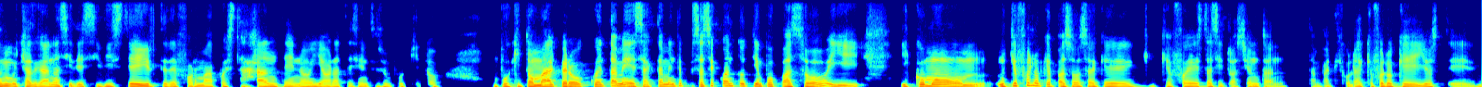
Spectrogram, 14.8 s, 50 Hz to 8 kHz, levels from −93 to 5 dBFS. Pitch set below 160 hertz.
Yes: medium, 140 Hz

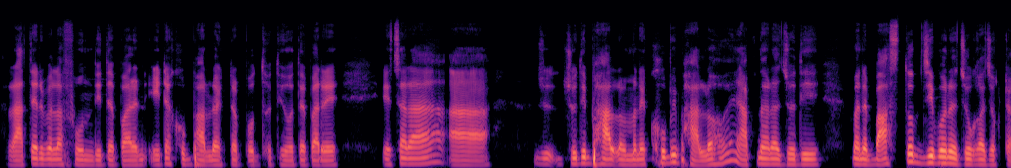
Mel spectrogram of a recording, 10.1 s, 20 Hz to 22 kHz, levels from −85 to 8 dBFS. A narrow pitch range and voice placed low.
No: average, 3.0 semitones; low, 120 Hz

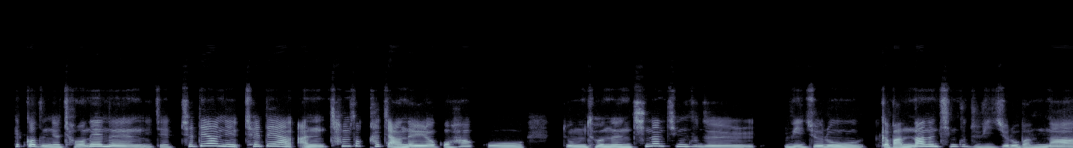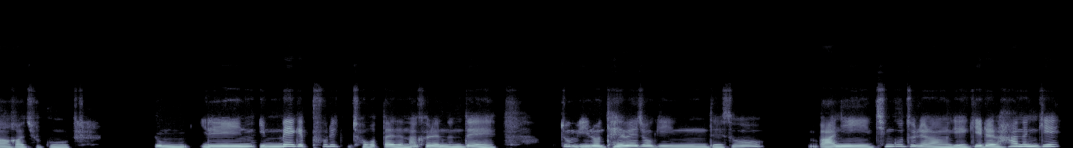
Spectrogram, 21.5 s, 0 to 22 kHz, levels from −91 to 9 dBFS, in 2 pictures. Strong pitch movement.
No: average, 4.5 semitones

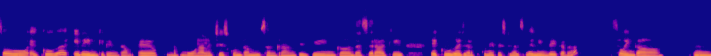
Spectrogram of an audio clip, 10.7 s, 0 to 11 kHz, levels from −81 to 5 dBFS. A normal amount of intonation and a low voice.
No: average, 3.4 semitones; high, 225 Hz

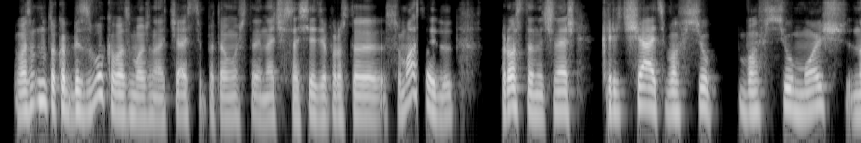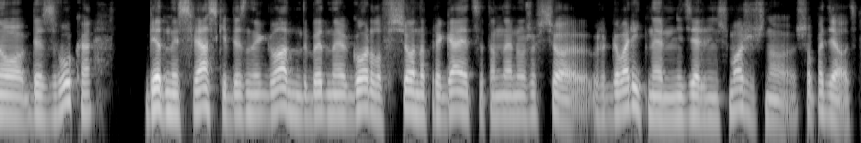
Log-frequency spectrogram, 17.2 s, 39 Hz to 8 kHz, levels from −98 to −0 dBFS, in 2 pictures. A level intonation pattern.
No: average, 3.1 semitones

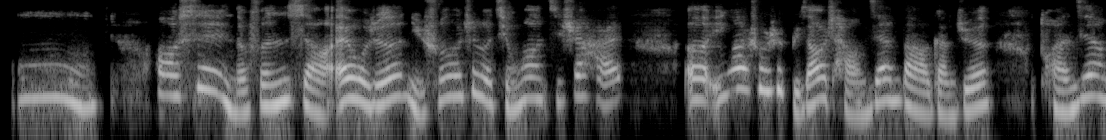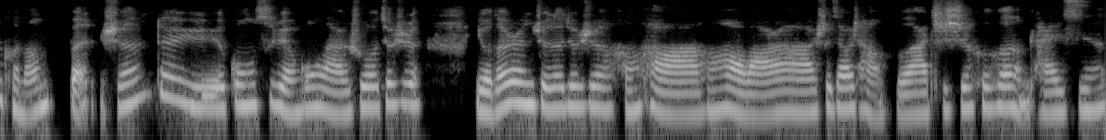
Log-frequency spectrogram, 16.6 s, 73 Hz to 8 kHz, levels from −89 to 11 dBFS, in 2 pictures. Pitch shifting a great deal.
Yes: wide, 5.8 semitones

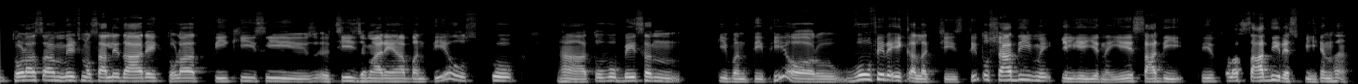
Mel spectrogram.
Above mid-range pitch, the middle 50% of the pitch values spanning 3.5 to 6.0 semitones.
No: medium, 150 Hz; average, 4.1 semitones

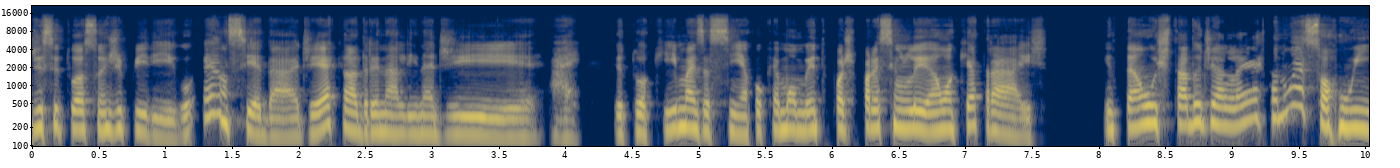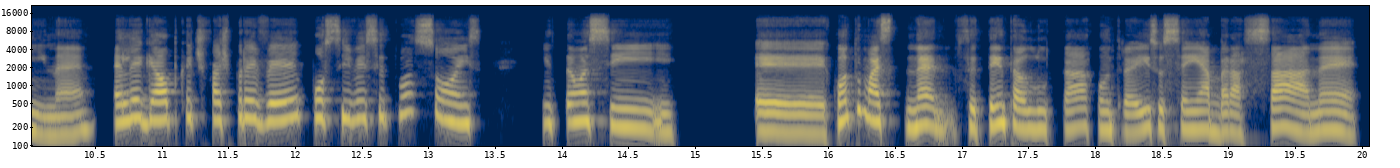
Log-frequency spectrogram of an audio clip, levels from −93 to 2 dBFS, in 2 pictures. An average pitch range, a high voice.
No: wide, 5.9 semitones; high, 195 Hz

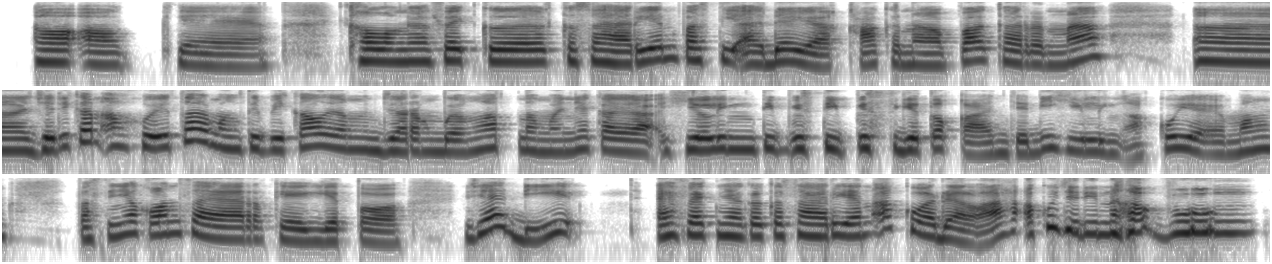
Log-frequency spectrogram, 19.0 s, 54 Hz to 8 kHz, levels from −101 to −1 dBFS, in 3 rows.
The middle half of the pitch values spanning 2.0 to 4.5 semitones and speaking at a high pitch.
Yes: average, 3.5 semitones; high, 240 Hz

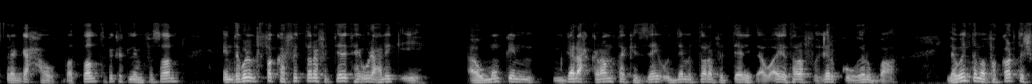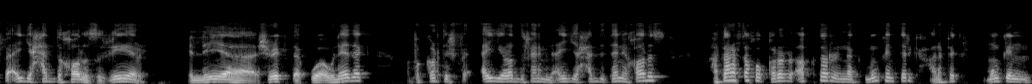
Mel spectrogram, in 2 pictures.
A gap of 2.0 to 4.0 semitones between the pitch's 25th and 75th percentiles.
No: average, 4.9 semitones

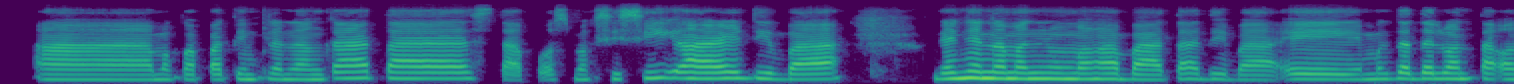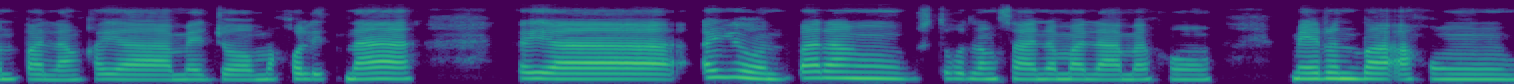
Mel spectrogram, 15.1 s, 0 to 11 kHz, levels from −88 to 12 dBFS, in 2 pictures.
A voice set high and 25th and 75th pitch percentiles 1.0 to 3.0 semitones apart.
Yes: high, 210 Hz; narrow, 2.5 semitones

